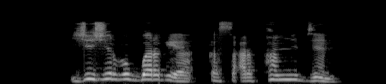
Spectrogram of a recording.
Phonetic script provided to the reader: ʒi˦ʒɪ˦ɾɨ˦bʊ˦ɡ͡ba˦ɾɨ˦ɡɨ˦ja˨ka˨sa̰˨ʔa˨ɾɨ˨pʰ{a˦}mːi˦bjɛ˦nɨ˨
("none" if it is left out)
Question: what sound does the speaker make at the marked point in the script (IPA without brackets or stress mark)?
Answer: a˦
